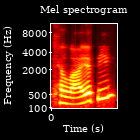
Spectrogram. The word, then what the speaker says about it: Calliope: named caglio caglio i don't know how to pronounce that is it calliope calliope is how you spell it i don't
